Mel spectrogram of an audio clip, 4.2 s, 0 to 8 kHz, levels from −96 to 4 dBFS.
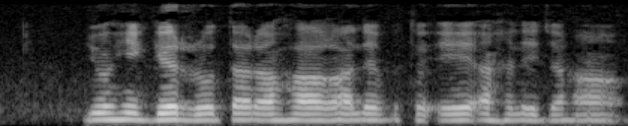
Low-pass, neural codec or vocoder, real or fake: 7.2 kHz; vocoder, 44.1 kHz, 80 mel bands, Vocos; fake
